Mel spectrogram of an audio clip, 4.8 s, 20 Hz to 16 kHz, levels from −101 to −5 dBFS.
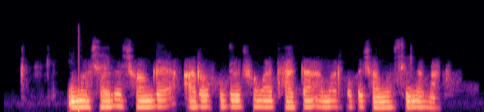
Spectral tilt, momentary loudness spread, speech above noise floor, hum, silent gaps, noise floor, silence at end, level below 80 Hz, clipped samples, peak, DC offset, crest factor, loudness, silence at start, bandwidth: -11 dB/octave; 11 LU; 24 dB; none; none; -48 dBFS; 0.45 s; -56 dBFS; under 0.1%; -6 dBFS; under 0.1%; 18 dB; -25 LUFS; 0.7 s; 4.4 kHz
